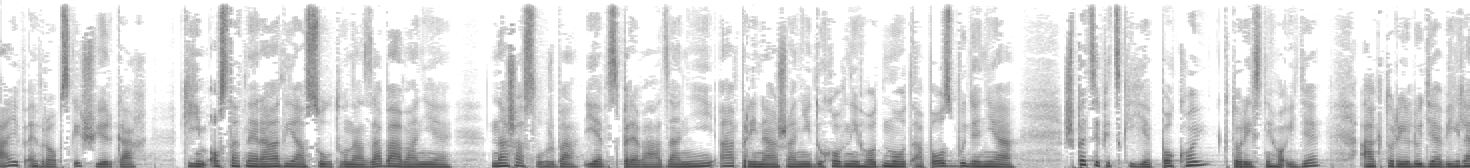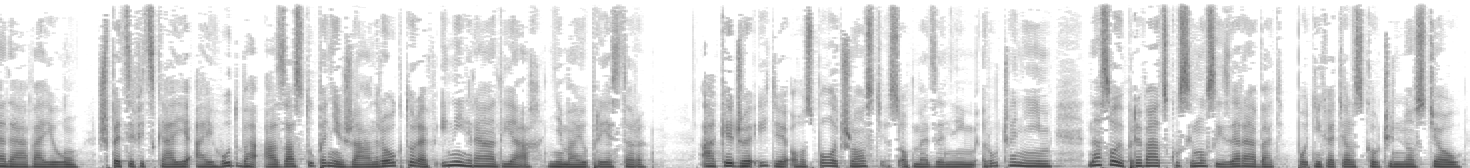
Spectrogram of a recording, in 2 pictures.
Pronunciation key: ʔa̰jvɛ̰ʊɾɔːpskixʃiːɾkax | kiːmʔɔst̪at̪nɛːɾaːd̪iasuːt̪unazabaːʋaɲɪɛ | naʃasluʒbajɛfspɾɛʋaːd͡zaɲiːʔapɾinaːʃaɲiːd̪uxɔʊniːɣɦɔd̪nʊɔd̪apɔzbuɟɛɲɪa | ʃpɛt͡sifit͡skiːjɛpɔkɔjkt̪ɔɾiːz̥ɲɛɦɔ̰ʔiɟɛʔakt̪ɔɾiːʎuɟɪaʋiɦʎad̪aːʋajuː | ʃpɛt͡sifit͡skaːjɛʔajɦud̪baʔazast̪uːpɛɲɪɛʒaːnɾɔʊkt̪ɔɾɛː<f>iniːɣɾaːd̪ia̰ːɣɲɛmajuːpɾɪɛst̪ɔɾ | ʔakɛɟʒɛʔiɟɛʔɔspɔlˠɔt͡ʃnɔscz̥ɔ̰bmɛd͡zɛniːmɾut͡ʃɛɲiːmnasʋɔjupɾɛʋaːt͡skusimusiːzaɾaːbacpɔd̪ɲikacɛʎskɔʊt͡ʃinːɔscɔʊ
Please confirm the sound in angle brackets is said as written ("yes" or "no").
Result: no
